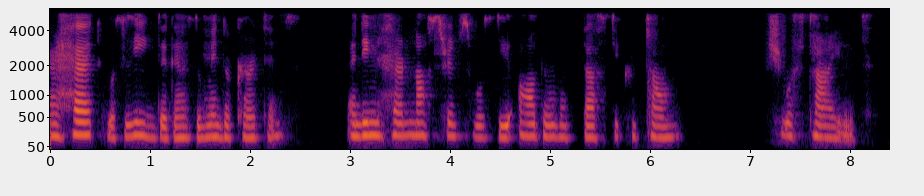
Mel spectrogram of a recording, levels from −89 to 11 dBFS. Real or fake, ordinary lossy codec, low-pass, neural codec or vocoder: fake; AAC, 32 kbps; 5.4 kHz; autoencoder, 22.05 kHz, a latent of 192 numbers a frame, VITS, trained on one speaker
